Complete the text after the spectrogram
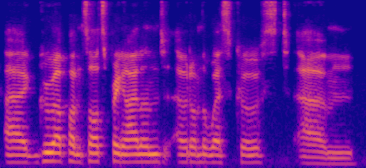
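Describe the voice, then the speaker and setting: Young canadian guy on a video call, bit high voice, dry sound, lots of uhs. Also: unhurried, a bit bright, clear, resonant tone, no room sound. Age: young adult. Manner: hesitant, many fillers. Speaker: panelist, university student.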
